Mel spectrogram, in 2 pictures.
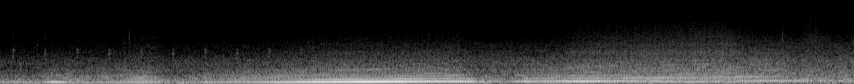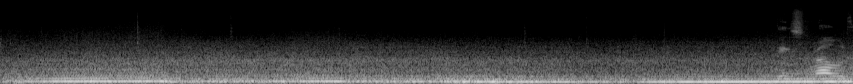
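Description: A 2013-2014 Mini John Cooper Works GP engine revs around 4,500 RPM while driving on winding roads, a rising and falling engine drone with road rumble inside the cabin, and a voice talking over it.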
